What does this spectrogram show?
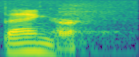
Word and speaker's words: Bangor: Washington with the name be a Ngor it's pronounced Bangor they don't know from Bangor but those places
